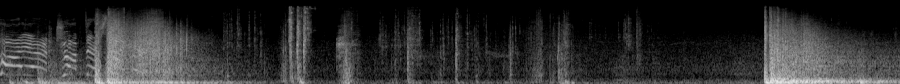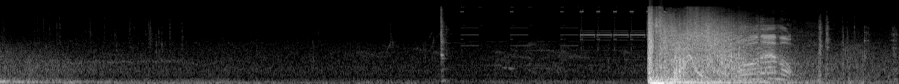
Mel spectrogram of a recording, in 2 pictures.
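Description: A rifle fires loud shots that echo and fade.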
